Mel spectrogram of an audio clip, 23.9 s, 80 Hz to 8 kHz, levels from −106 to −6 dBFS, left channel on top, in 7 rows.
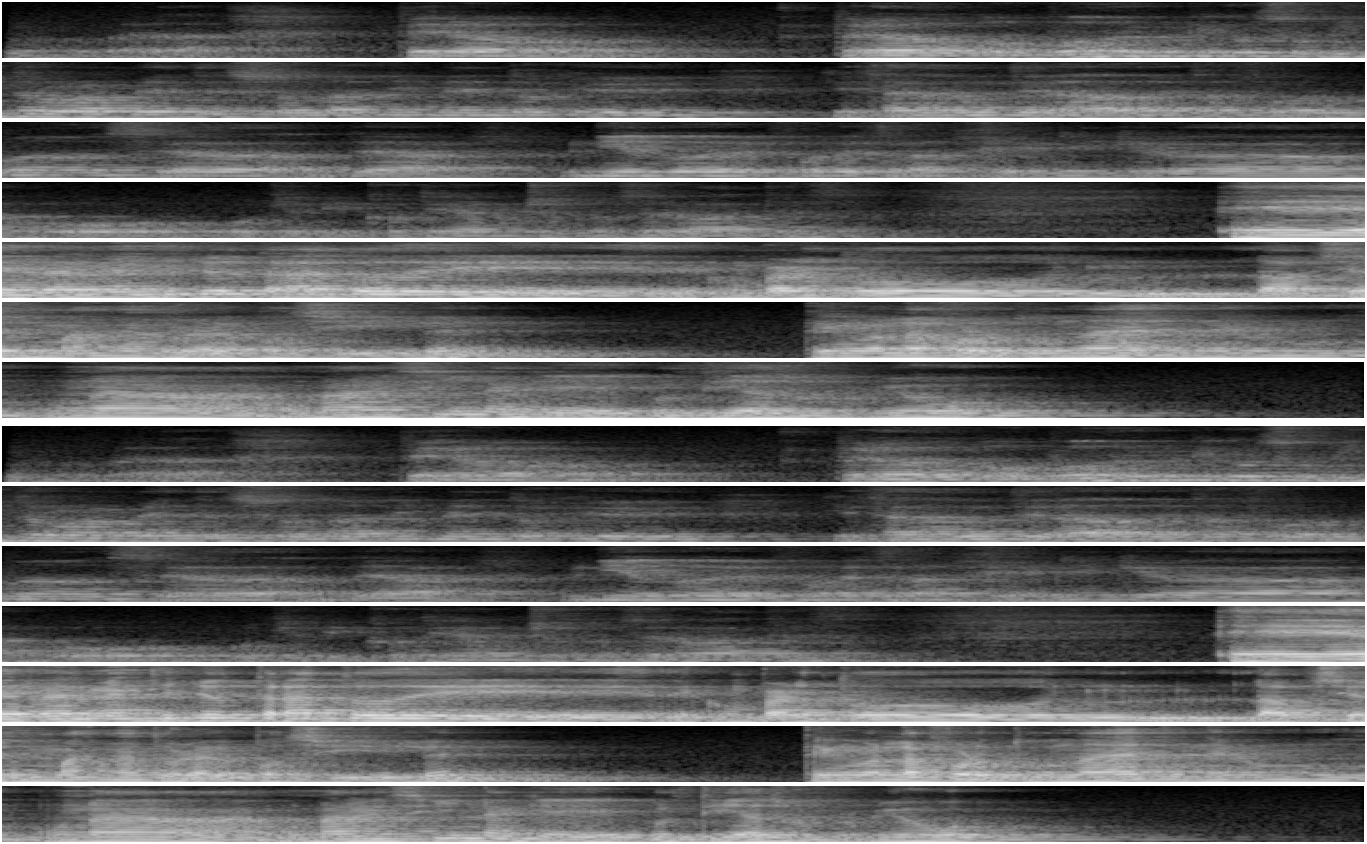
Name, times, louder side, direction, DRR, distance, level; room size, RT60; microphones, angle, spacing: voice 1, 0.0-1.6 2.1-13.0, left 2 dB, 60° left, -9 dB, 0.7 m, -42 dB
voice 2, 13.3-18.2 19.0-22.8, right 1 dB, 80° right, 3 dB, 0.4 m, -28 dB
2.6 x 2.0 x 2.9 m, 0.96 s
head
